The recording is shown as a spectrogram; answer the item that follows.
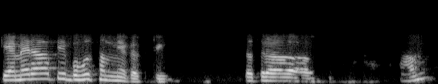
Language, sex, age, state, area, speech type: Sanskrit, male, 18-30, Tripura, rural, conversation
